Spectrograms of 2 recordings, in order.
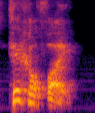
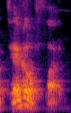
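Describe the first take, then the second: First: Higher, mock-eager chirp; imitated eager exclamation. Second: Puzzled echo. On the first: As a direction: announce it like a playful brat. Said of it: "And she just goes". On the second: Retold or imitated. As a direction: repeat it back, unimpressed and puzzled. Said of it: "And I go".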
